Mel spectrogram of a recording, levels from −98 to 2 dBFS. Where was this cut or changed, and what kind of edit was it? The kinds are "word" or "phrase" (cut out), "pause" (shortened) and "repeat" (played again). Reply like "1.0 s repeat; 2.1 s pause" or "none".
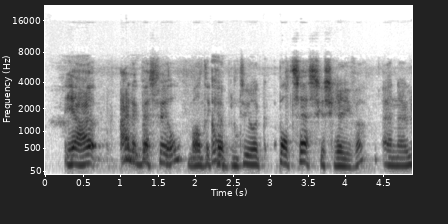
3.1 s word

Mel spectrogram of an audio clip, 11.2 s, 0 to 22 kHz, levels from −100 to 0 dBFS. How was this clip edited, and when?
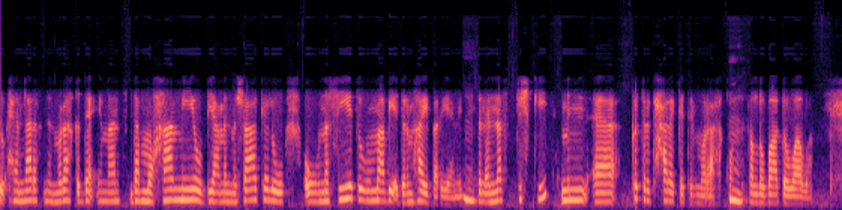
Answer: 1.6 s pause; 6.3 s phrase; 7.4 s pause

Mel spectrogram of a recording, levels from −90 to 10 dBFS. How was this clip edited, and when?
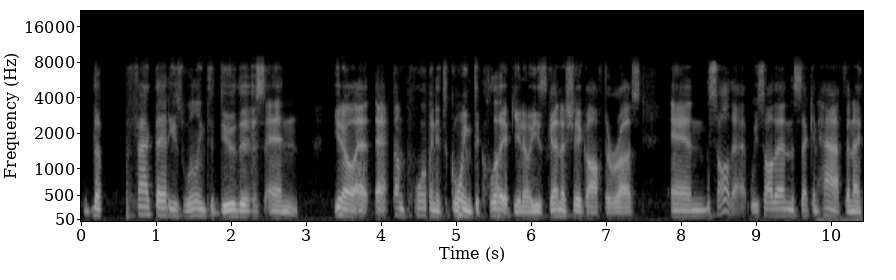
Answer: none

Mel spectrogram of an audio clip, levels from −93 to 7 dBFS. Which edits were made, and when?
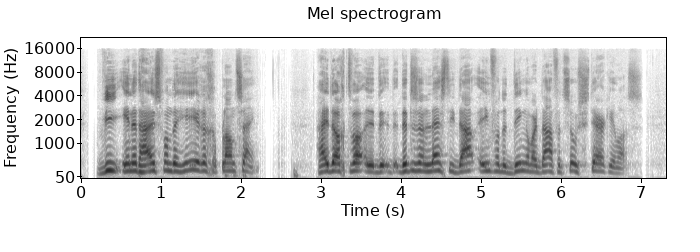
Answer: none

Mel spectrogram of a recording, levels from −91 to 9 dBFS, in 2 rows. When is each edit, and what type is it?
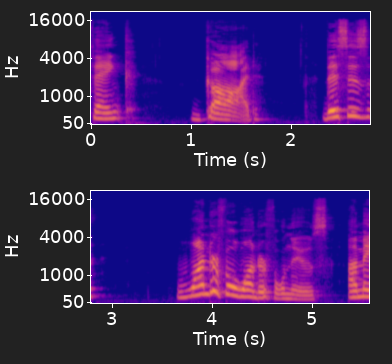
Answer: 3.6 s word

